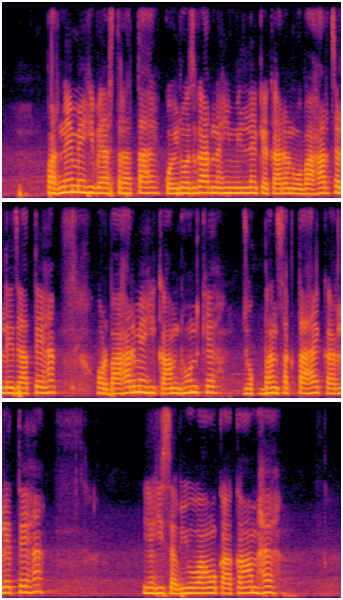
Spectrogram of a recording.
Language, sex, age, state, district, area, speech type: Hindi, female, 60+, Bihar, Begusarai, rural, spontaneous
